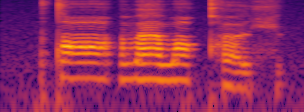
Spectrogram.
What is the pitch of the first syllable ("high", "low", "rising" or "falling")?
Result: high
